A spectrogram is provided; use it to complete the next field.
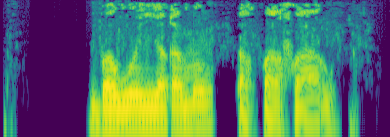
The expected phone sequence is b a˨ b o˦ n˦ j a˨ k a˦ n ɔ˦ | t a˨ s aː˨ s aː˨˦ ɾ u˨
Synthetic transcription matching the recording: b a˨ w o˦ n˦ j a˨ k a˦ m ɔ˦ | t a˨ f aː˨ f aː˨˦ ɾ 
